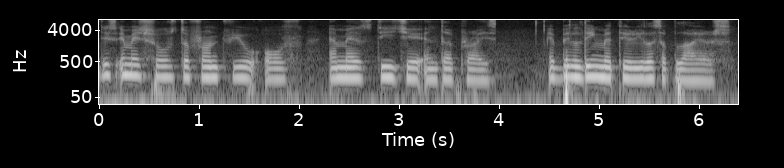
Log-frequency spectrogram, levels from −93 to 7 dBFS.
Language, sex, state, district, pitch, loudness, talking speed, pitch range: English, female, Arunachal Pradesh, Lower Dibang Valley, 175 Hz, -22 LUFS, 120 wpm, 165-185 Hz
